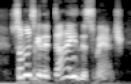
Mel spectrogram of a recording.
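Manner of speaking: high-pitched mock alarm at the brutal match; alarmed disbelief. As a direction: squeal it out, half laughing in disbelief. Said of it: "I'm like".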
